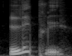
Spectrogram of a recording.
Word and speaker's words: les plus: and the plural form, les plus. Okay, so keep in mind that I don't pronounce this final S here, so we get le plus, la plus, les plus.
